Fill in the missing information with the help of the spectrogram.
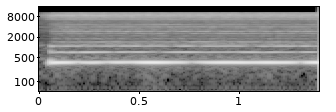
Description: F#4 female

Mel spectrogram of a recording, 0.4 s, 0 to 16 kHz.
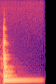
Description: GUI MUTE, E-Gui Muted; Sound & Vision; Gigapack I CD 2

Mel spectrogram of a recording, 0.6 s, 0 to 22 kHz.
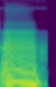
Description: D 4, Soldano rock guitar; Spectrasonics; Hans Zimmer Guitars VOL-1

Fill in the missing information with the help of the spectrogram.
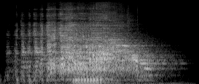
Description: FL FX, Advanced Orchestra

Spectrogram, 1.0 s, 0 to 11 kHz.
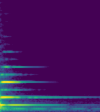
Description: f#1, steel, percussion; Giga Samples Collection

